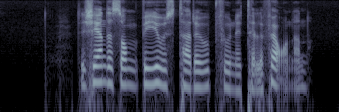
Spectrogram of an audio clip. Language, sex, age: Swedish, female, 38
